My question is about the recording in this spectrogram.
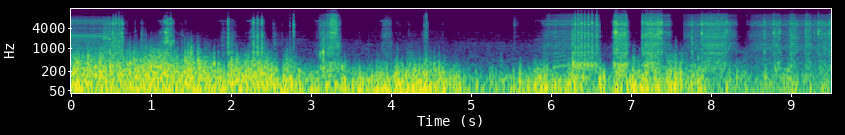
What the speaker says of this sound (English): I got some 220 grit screen paper here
